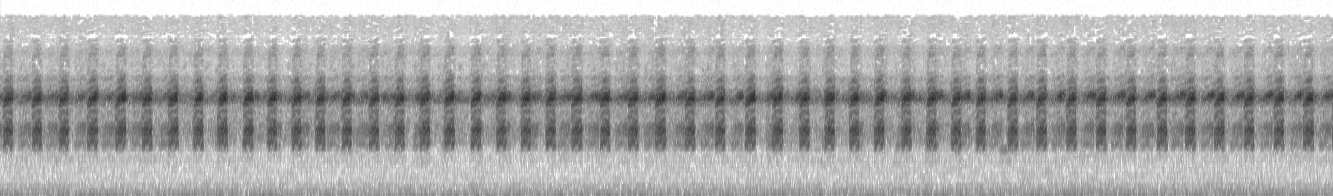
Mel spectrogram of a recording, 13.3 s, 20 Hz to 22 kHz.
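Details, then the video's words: A chorus of frogs from a water-parsley field on 14 May 2021: a continuous run of quick, harsh croaking pulses, several per second and blending together, over a faint low hum. "고향 생각 나게 해주는 개구리 소리, 미나리밭의 그놈들, Croaks of Frogs, Sounds of frogs, Song of frogs"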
